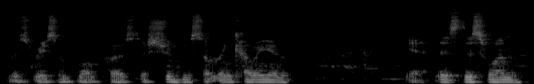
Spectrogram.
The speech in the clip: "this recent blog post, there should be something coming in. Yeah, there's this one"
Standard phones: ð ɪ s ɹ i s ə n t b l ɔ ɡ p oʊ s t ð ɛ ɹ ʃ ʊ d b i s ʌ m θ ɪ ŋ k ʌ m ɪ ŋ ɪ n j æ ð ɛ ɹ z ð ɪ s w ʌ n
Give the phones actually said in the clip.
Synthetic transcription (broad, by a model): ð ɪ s ɹ i s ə n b l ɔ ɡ p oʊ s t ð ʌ ʃ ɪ d b i s ʌ m θ ɪ ŋ k ʌ m ɪ ŋ ɪ n j æ ð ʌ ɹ z ð ɪ s w ʌ n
